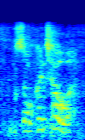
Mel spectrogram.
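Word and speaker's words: SOH CAH TOA: Say that phonetically. Sokotoa. Okay? Kind of sounds like an Indian, a cool Indian name, doesn't it?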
